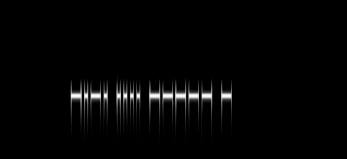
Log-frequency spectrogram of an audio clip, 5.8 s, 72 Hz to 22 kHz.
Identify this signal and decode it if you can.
Morse code, heard as a keyed tone, about 23 wpm, 700 Hz. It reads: CH0T
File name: practice / 22wpm / Four Letter-Number Combinations - 22wpm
